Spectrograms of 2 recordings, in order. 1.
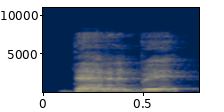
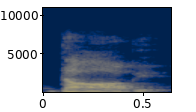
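Wymawia się je polskimi dźwiękami. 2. Wymawia się je angielskimi dźwiękami. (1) "I nie mówimy derby" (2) "tylko derby"

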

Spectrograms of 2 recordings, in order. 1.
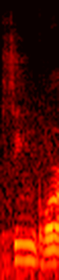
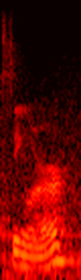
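ng 소리 뒤에 강한 g 소리가 나요. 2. ng 소리 뒤에 강한 g 소리가 안 나요. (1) "싱거라고 발음하는 친구도 가끔 있는데 싱거 아니야" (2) "싱어야 싱어"

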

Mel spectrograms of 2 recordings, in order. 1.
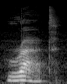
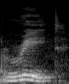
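이 단어는 'red'처럼 정확히 들려요. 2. 이 단어는 'red'처럼 들리지 않아요. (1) "발음은 red. 빨간색이랑 똑같이 합니다" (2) "읽다라는 건데요"

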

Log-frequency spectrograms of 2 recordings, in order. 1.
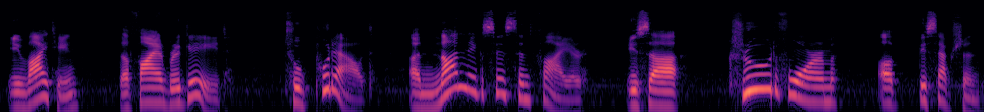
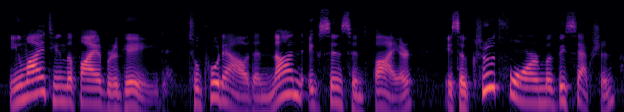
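这句话说得比较慢。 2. 这句话说得比较快。

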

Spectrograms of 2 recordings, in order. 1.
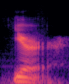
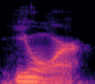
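A palavra é dita na forma reduzida. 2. A palavra é dita na forma plena. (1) "para your" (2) "redução da palavra your"

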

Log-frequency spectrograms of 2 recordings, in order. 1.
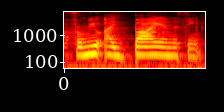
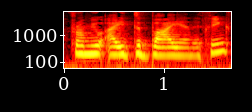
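D w "I'd" jest przytrzymane, bez wybuchu. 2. D w "I'd" jest wyraźnie wybuchowe. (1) "tylko śpiewa" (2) "Taylor nie śpiewa"

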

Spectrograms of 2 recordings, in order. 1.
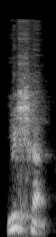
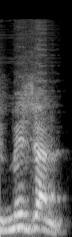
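الصامت في الوسط هو صوت sh. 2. الصامت في الوسط هو صوت j.

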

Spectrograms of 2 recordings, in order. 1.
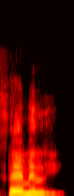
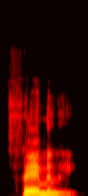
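La primera vocal es un sonido anterior parecido a 'eh'. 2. La primera vocal es un sonido anterior parecido a 'eh'.

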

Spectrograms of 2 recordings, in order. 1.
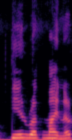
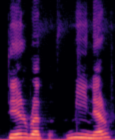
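El nombre se pronuncia con pronunciación inglesa. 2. El nombre se pronuncia con pronunciación de estilo español.

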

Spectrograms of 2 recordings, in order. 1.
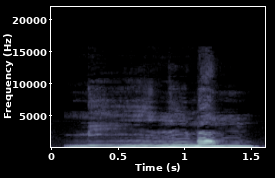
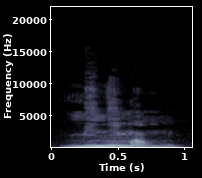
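두 번째 음절을 최대한 높게 올려요. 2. 두 번째 음절을 살짝만 올려요. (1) "아주 비꼬듯 강하게 말할 때는 미니멈 하고 최대한 들어줍니다" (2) "일반적으로 미니멈 인풋"

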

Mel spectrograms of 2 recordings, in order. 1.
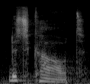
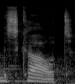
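Trọng âm nằm ở âm tiết thứ nhất. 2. Trọng âm nằm ở âm tiết thứ hai. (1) "Một là lên giọng âm đầu tiên" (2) "hai là lên giọng âm thứ hai"

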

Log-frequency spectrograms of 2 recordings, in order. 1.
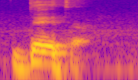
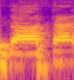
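पहला स्वर 'ay' जैसा बोला जाता है। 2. पहला स्वर 'ah' जैसा बोला जाता है। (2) "डाटा नहीं बोलेंगे"

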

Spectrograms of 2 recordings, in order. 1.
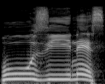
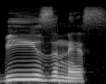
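প্রথম অক্ষরটা 'বু' এর মতো শোনায়। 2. প্রথম অক্ষরটা 'বি' এর মতো শোনায়। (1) "এটা কিন্তু বুজিনেস এরকম উচ্চারণ করবেন না" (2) "এটা বিজনেস"

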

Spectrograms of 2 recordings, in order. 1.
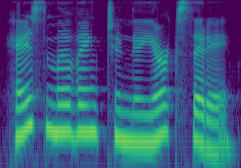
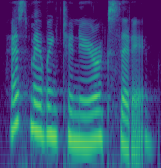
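이 문장은 천천히, 신중하게 말했어요. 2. 이 문장은 빠르게 말했어요. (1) "두 번 하겠습니다" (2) "빨리 합니다"

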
